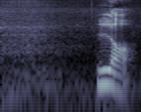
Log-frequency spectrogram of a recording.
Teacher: जिह्वा का स्पर्श दंत से होता है।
